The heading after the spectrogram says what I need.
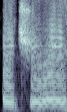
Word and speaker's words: Hue: It's spelled H-U-E, so it's Hue 1968, but it's pronounced Hue.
